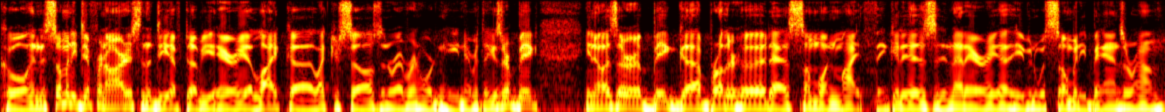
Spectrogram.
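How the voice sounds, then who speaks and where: A man talks at a very fast pace with hardly any pauses and ordinary pitch variation. There is audible room echo and noticeable background noise. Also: fairly low pitch for a man, very even loudness. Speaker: radio host. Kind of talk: radio interview. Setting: radio studio.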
